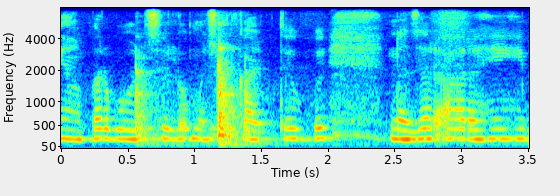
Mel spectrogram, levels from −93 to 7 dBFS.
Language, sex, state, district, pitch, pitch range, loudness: Hindi, female, Uttar Pradesh, Jalaun, 210 Hz, 200-215 Hz, -25 LUFS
